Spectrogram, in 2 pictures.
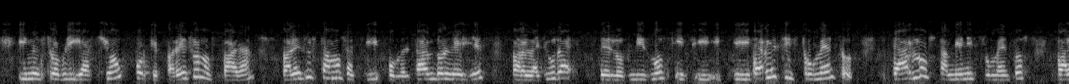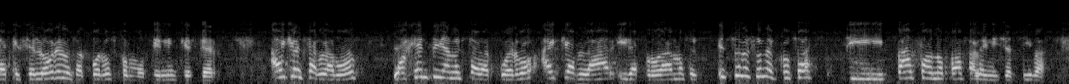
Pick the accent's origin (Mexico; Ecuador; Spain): Mexico; nosotros como mexicanos merecemos cosas de intelecto, merecemos cosas inteligentes.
